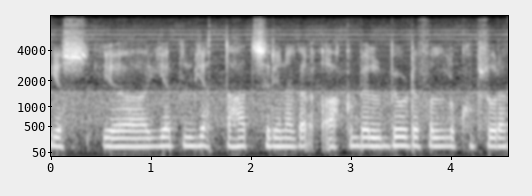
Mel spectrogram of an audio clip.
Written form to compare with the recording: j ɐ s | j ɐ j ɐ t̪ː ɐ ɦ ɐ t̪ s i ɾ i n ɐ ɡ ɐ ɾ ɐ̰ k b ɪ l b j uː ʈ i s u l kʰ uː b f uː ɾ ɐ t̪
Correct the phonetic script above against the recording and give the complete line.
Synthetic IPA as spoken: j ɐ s | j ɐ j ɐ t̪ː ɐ ɦ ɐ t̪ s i ɾ i n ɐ ɡ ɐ ɾ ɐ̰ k b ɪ l b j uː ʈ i f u l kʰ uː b s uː ɾ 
